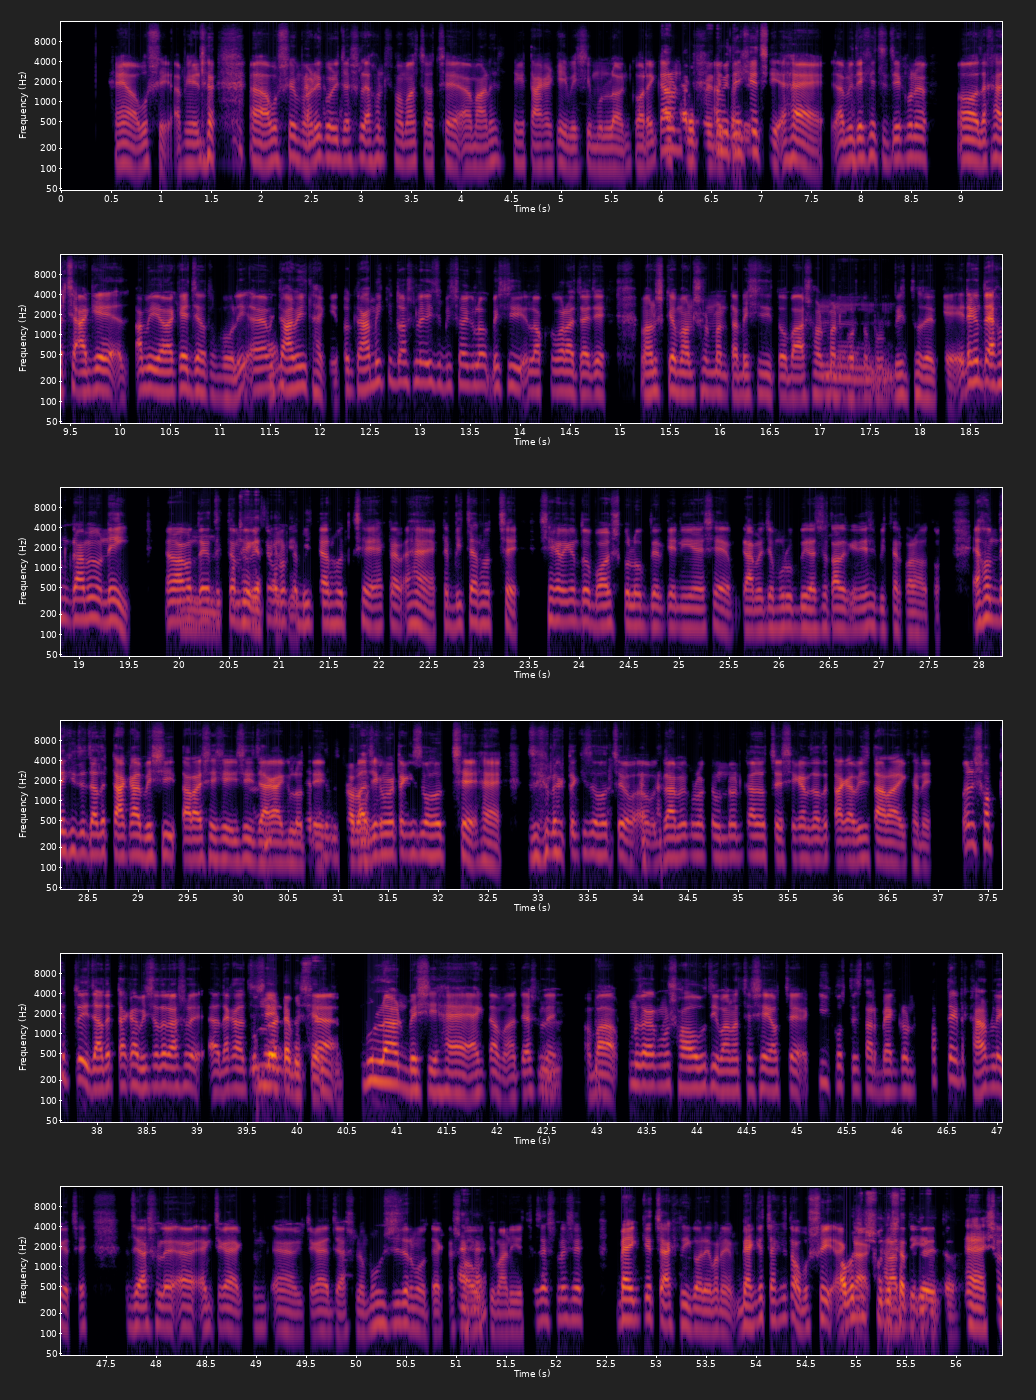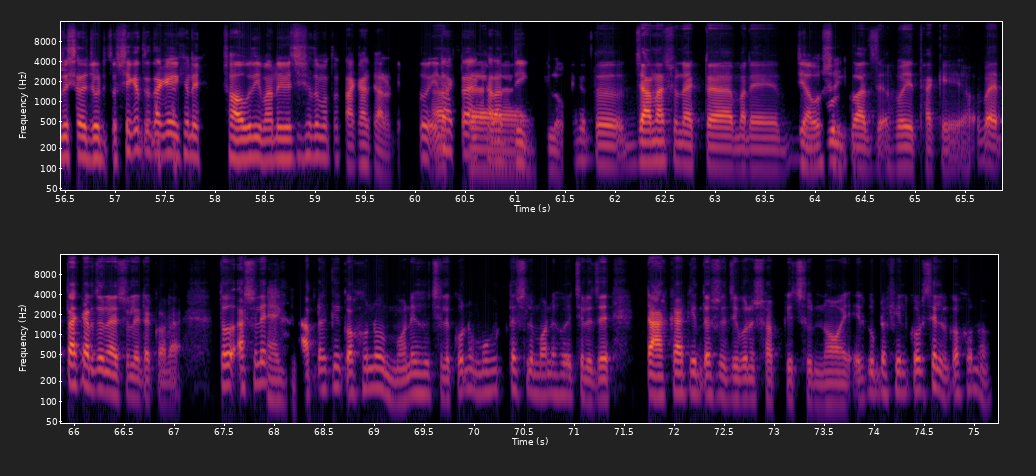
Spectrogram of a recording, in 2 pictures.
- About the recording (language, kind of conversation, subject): Bengali, podcast, টাকা আর জীবনের অর্থের মধ্যে আপনার কাছে কোনটি বেশি গুরুত্বপূর্ণ?
- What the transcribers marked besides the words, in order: other background noise; "এটা" said as "এঢা"; chuckle; "হচ্ছে" said as "অচ্চে"; in English: "dependent"; chuckle; unintelligible speech; horn; laughing while speaking: "যেকোনো একটা কিছু"; chuckle; "বানাচ্ছে" said as "বানাচ্চে"; "অবশ্যই" said as "অবশ্যি"; "সেক্ষেত্রে" said as "সেকেত্রে"; chuckle; "টাকার" said as "তাকার"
